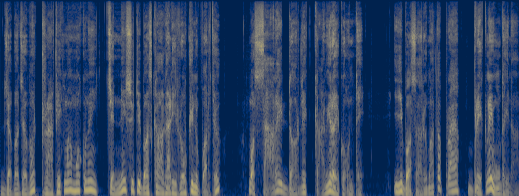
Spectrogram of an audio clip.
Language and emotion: Nepali, fearful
